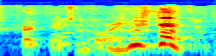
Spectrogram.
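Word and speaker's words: Perkins Coie: mess that up but I know how to pronounce Perkins Koy uh Josh's work focuses on voting rights litigation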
